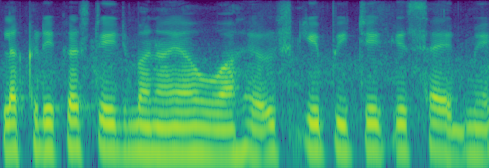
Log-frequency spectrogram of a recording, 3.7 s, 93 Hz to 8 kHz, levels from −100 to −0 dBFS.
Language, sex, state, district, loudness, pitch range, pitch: Hindi, female, Uttar Pradesh, Jyotiba Phule Nagar, -18 LUFS, 135-150 Hz, 145 Hz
